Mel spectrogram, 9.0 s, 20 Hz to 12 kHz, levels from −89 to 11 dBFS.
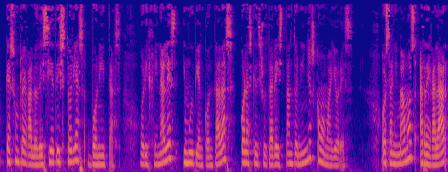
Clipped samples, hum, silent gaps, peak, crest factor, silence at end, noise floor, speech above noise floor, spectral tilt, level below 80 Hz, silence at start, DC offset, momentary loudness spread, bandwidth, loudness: under 0.1%; none; none; -8 dBFS; 18 dB; 0 s; -54 dBFS; 28 dB; -4 dB/octave; -52 dBFS; 0.1 s; under 0.1%; 9 LU; 11.5 kHz; -27 LUFS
